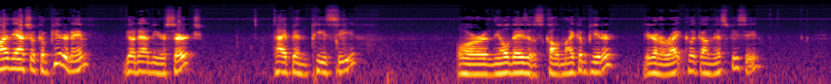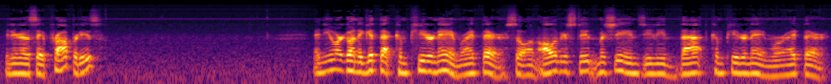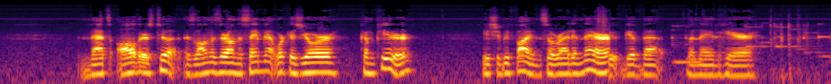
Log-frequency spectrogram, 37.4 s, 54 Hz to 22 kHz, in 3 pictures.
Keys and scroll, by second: 4.9 p, 5.4 c.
